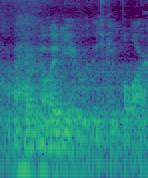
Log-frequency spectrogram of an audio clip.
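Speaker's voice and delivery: fast whispered aside.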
